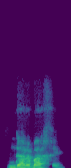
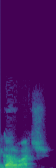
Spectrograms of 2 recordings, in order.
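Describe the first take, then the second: First: The word is read out as it is spelled. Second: The word is said with English pronunciation. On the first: "Lo voy a decir cómo se escribe, no es que lo pronuncie mal" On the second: "Y se dice Garbage App"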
